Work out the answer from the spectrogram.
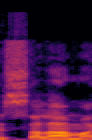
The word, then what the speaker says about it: salama: And then I would respond and say salama. Yesterday we learned the word salama, which was our word for yesterday, salama. And it's rather not difficult to comprehend or remember. This has 3 syllables: sa, la, ma.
